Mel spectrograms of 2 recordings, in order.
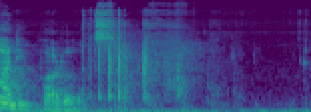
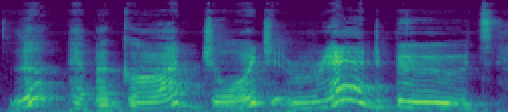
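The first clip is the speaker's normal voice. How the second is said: usual speaking voice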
